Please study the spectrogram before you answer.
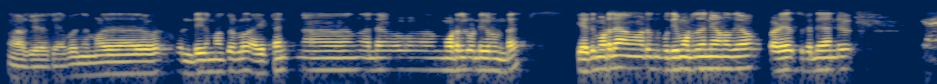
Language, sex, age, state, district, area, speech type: Malayalam, male, 45-60, Kerala, Idukki, rural, conversation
